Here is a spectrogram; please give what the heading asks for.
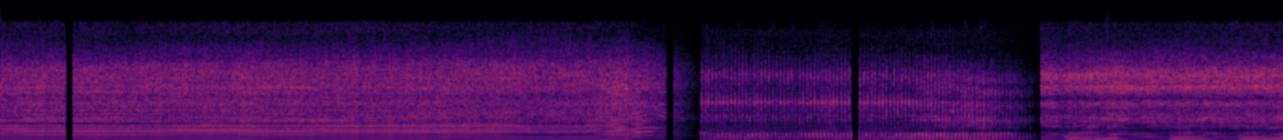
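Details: Poulan Pro chainsaw after fixing a clogged air filter and sharpening the chain: clean steady high scream, revs climb smoothly, bogs evenly into the cut and recovers; normal running.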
